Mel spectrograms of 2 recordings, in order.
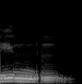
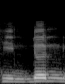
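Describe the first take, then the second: First: The word ending is faint and barely audible. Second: The word ending is pronounced fully and clearly. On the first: The speaker calls it right. "dibaca samar-samar" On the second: The speaker calls it wrong. "nggak dihindun gitu"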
